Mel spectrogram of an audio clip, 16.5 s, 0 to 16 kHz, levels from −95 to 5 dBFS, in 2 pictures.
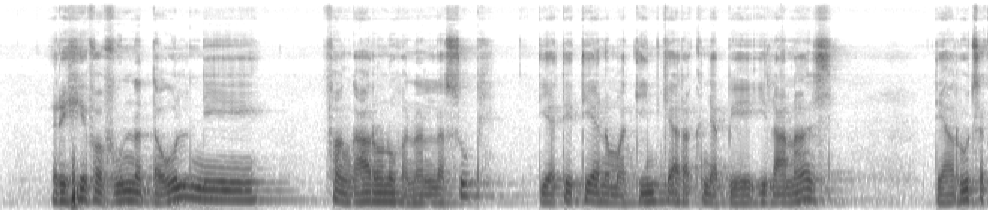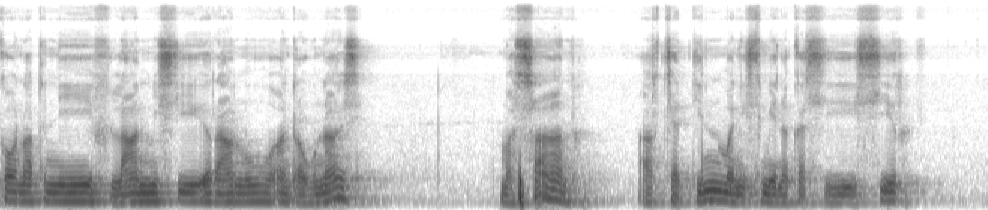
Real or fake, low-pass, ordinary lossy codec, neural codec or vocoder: real; 14.4 kHz; AAC, 96 kbps; none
